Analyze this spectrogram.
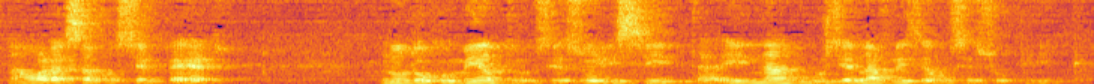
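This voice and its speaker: A man of mid-range pitch talks a little fast, with slight background noise, while giving an energetic motivational lecture. He acts out example lines in various tones. The recording comes from far away in a hall full of echo.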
